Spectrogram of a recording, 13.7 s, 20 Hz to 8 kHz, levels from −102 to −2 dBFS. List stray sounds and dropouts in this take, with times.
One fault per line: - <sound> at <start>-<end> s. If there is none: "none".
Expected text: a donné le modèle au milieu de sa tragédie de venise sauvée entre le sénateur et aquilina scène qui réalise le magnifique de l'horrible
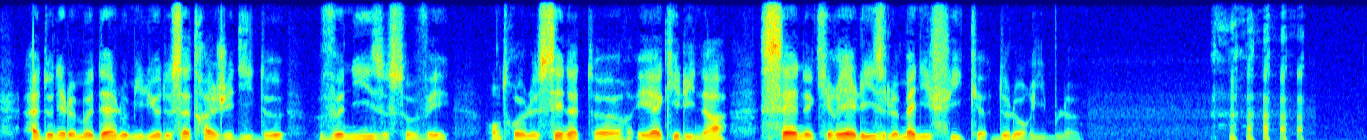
- laugh at 12.1-13.1 s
